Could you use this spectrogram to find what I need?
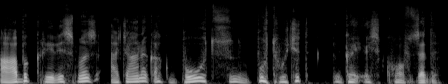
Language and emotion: Kashmiri, fearful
